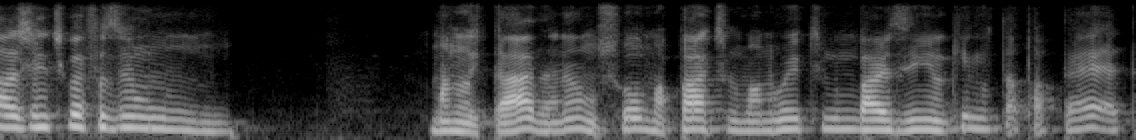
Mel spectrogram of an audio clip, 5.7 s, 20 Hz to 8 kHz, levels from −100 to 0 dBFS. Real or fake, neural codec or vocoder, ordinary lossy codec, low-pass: fake; codec, 16 kHz in and 24 kHz out, 1.1 kbps, FireRedTTS-2 codec; Opus, 24 kbps; 7.2 kHz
